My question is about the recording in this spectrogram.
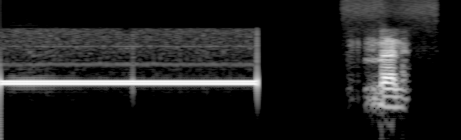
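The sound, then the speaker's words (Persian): A steady, loud telephone dial tone hums for about two seconds and cuts off abruptly, followed after a short pause by a brief burst of a voice speaking, as a number for the president's complaints office is tried. “البته ما به خاطر شما شنونده های محترم ما این شماره ها را امتحان نمودیم. نتیجه امتحان چنین بود.”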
